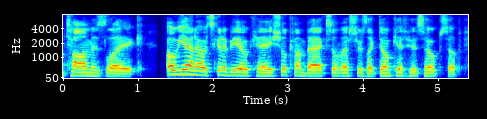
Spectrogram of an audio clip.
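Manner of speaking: normal talking voice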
